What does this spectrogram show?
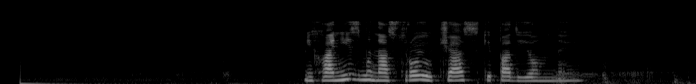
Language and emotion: Russian, neutral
